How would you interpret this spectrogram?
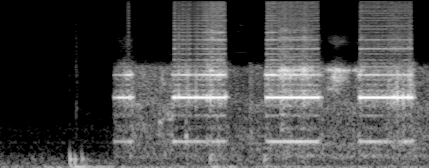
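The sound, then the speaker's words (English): A car's Bluetooth connection chime as the car is switched on and the phone connects: three bright electronic beeps in a steady rhythm, clear, after a soft thump and a faint lead-in tone, with no talking. “My phone I just turned my car on and my Bluetooth kicked in.”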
